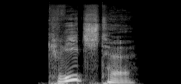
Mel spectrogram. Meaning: inflection of quietschen: 1. first/third-person singular preterite 2. first/third-person singular subjunctive II
- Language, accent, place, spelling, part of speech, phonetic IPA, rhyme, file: German, Germany, Berlin, quietschte, verb, [ˈkviːt͡ʃtə], -iːt͡ʃtə, De-quietschte.ogg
